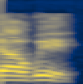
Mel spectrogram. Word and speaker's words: Yahweh: Yung word na Lord sa Hebrew description ay makikita natin it is a tetragrammaton na YHWH na ang pagkabigkas ay Yahweh.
